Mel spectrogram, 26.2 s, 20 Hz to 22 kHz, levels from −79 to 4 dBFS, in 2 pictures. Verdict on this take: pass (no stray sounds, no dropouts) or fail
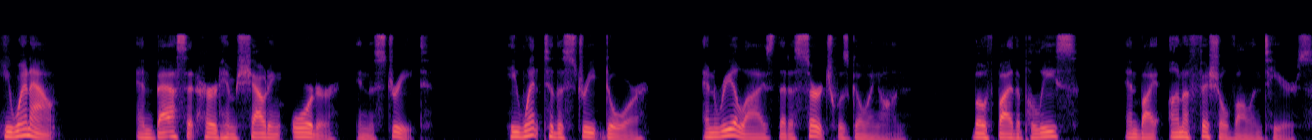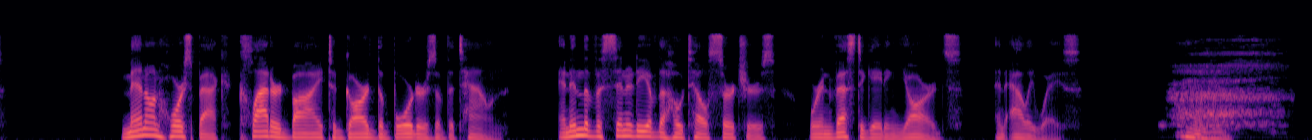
fail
